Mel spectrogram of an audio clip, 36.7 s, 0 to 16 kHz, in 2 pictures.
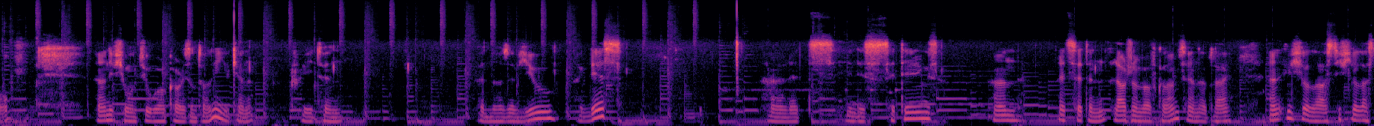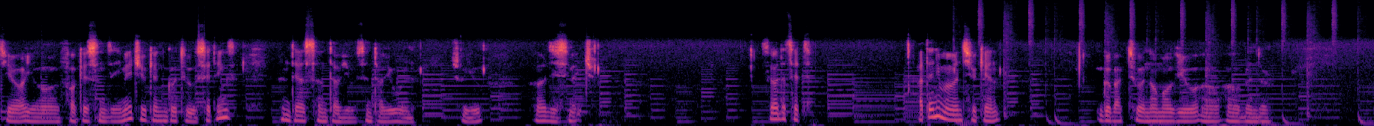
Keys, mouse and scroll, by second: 5.4-8.4 drag, 8.4-9.1 scroll down 10, 9.1-9.5 scroll up 4, 11.0 click, 11.6-12.1 scroll down 5, 12.2-13.2 scroll up 3, 13.2-17.5 drag, 17.5-18.1 scroll down 4, 21.1 click, 21.6-22.0 scroll down 4, 22.4-23.5 drag, 23.5 scroll, 24.3 click, 24.8-25.1 scroll, 26.2-30.3 shift+middle drag, 32.3-33.9 drag, 35.3 KP_Decimal, 36.4-36.6 middle drag.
